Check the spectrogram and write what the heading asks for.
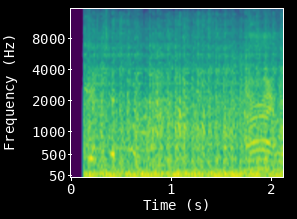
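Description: Fairground din: a steady low rumble with a haze of background noise, and voices, one rising and excited near the end.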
